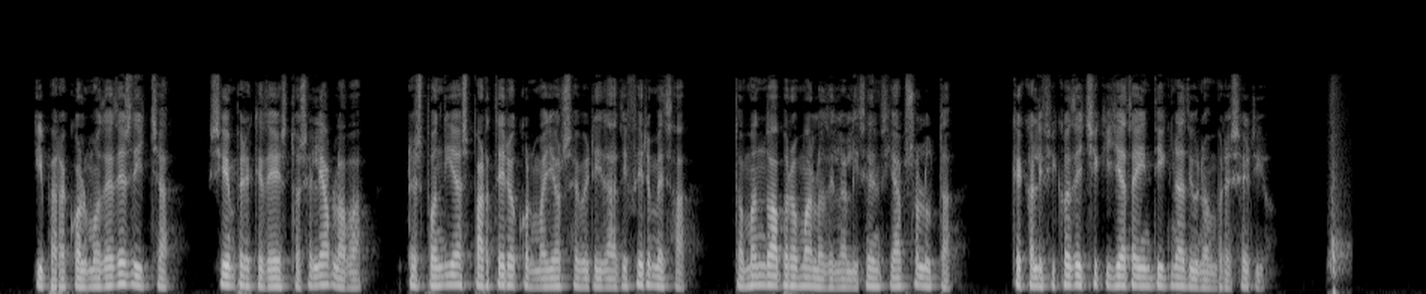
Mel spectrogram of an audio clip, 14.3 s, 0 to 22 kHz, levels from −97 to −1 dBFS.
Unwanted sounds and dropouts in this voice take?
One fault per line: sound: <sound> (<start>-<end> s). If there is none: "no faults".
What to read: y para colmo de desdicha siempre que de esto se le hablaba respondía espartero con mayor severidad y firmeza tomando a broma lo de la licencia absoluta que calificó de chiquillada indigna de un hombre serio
sound: whoosh (13.3-13.5 s)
